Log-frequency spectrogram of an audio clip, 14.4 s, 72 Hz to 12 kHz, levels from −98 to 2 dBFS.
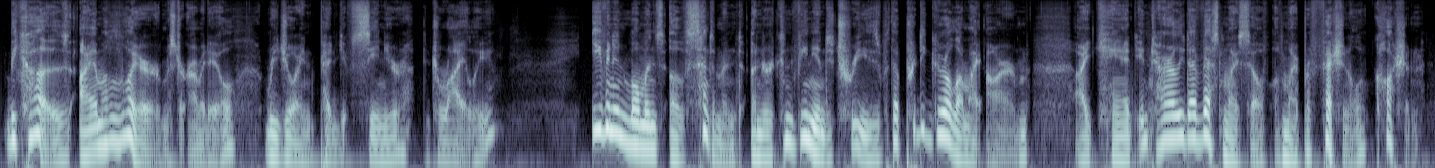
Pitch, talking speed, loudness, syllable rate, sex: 110 Hz, 145 wpm, -22 LUFS, 5.4 syllables/s, male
